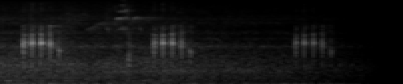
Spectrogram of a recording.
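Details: ['Croaking frogs in natural ambience: three short bursts of rapid, rattling pulsed croaks about a second and a half apart, over a low rumbling background that fades out at the end.']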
